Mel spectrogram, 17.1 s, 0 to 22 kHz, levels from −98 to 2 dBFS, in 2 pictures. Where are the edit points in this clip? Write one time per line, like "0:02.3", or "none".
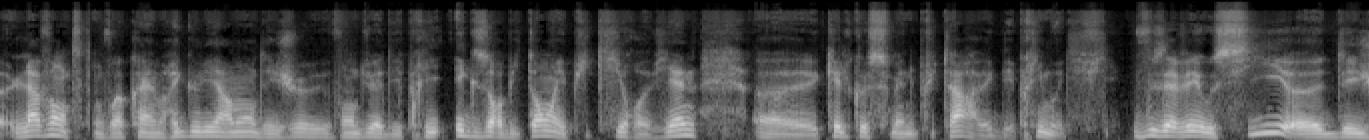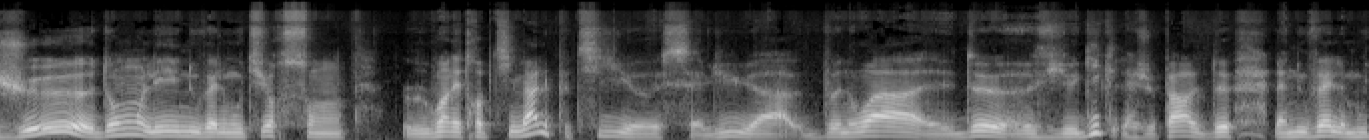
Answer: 0:07.1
